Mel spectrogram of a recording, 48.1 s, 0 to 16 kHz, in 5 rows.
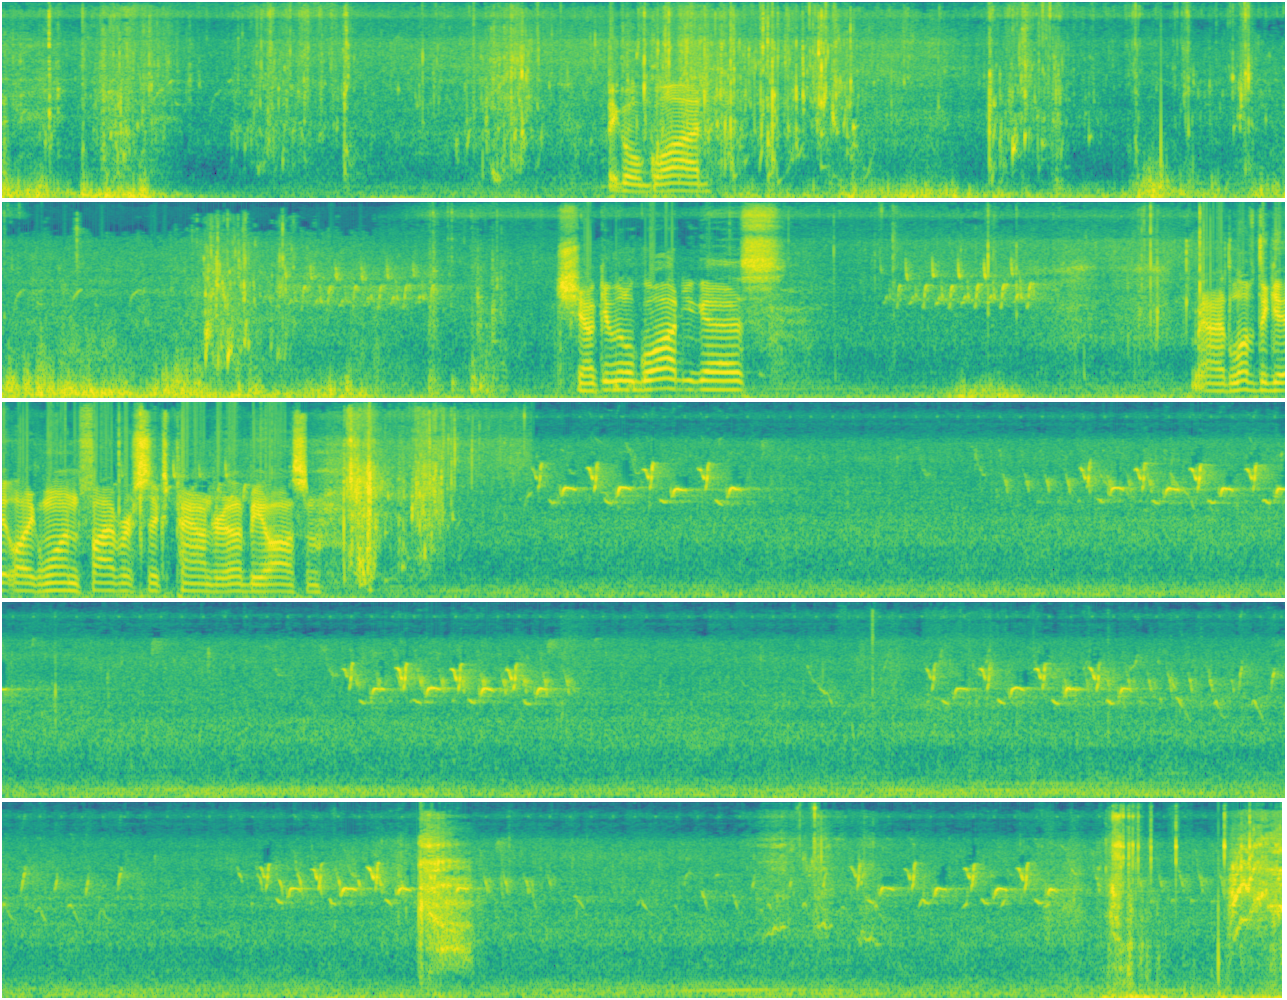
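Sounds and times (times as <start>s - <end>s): low outdoor rumble: 0.0s - 48.0s
songbird singing high notes: 40.2s - 46.5s.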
